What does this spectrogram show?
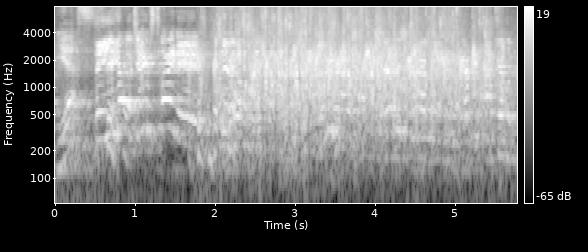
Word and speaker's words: Tynion: way from now on we will officially say James's last name is tining we're going to leave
